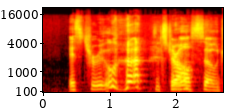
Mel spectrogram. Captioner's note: laughs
